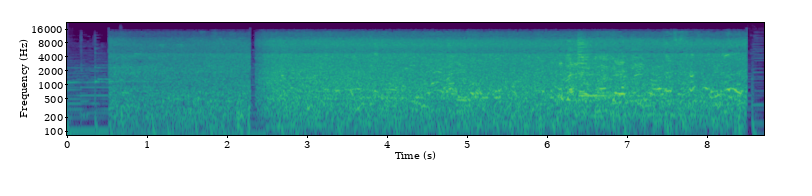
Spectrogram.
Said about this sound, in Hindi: व्यास गुफा के बाद आती है सरस्वती नदी।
